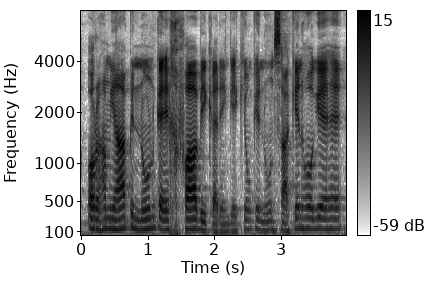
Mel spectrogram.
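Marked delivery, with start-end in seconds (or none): none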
